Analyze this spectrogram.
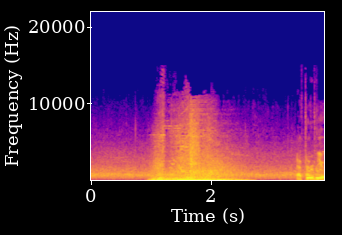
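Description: A loud whoosh sweeps past.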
